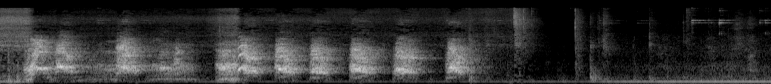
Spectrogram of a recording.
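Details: Scottish Terriers going after a toy, giving a quick run of about nine sharp, excited yapping barks in close succession, then falling quiet with faint scuffling at the end.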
